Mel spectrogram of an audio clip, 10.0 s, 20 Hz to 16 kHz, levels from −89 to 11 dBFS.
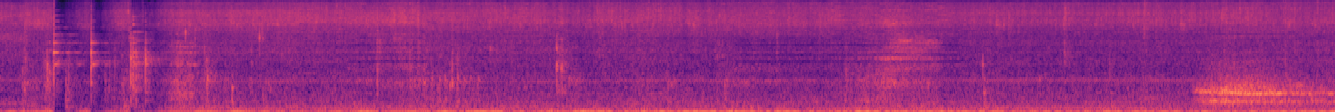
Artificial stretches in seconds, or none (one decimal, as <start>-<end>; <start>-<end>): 2.6-3.2; 5.5-7.2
